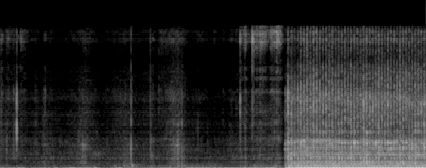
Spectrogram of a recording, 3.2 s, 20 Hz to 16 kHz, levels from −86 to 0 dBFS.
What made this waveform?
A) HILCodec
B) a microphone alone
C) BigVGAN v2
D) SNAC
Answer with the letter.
D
